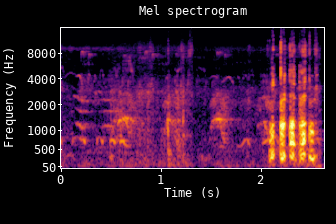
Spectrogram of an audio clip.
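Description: A goat gives a loud, wavering bleat that breaks into quick pulses, after softer murmurs and faint voices.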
